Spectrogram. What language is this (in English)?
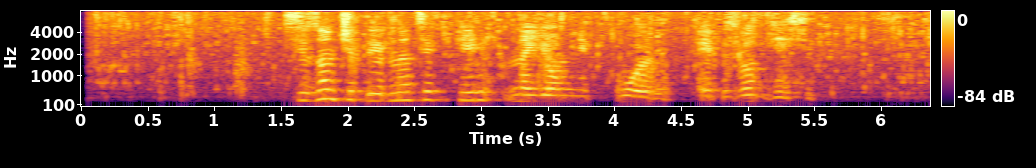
Russian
